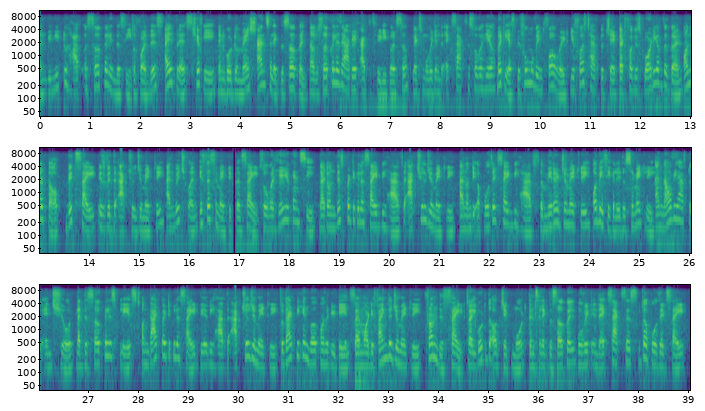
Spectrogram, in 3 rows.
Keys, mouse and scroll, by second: 3.2 shift+a, 7.4 g, 7.7 x, 12.4 Tab, 17.4 l, 34.5 Tab, 36.8 x, 38.9 g.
